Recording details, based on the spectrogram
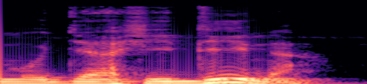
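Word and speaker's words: مجاهدين: Allahumma ja'alna minal mujahidina. Pakai H ya, mujahidin gitu.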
